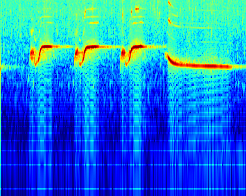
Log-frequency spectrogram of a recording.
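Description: Campo troupial singing rich, fluting whistles: three quick upslurred notes each holding a steady tone, then a long clear whistle gliding slightly downward.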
